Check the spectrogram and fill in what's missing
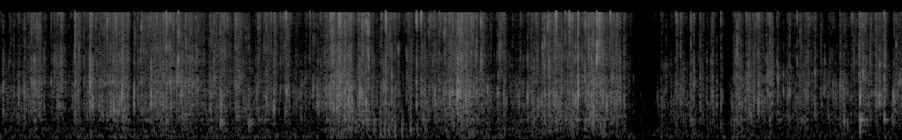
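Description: A green foam bath sponge wrapped in clear plastic film is held and squeezed while fingertips crinkle the wrapper. The result is a dense, continuous, bright crinkling and crackling with almost no low end, briefly dropping quiet about two-thirds of the way through before resuming.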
